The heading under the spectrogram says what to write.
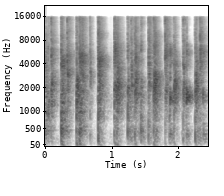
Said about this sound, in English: Should we give it a round of applause? A round of applause.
